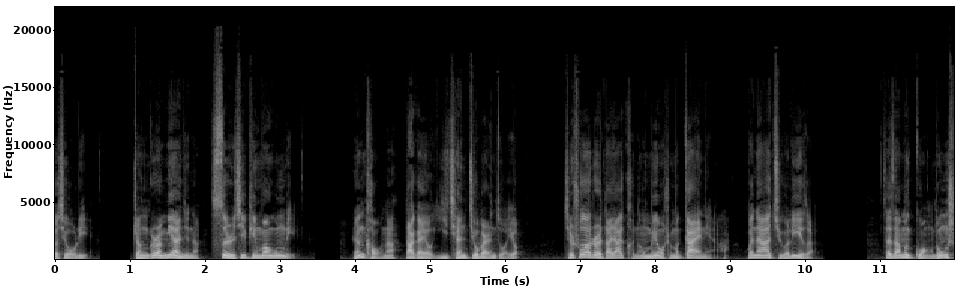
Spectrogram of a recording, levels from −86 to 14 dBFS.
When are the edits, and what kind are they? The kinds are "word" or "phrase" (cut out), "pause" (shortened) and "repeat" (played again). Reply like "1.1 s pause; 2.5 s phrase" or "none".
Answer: 2.0 s pause; 9.1 s pause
